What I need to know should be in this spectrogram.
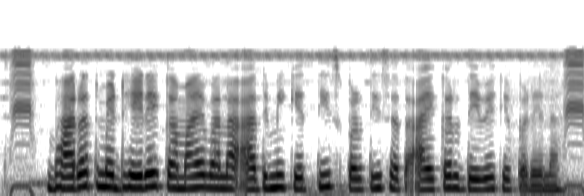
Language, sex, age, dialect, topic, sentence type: Bhojpuri, female, 25-30, Southern / Standard, banking, statement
